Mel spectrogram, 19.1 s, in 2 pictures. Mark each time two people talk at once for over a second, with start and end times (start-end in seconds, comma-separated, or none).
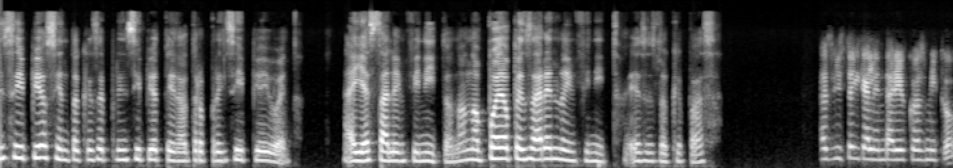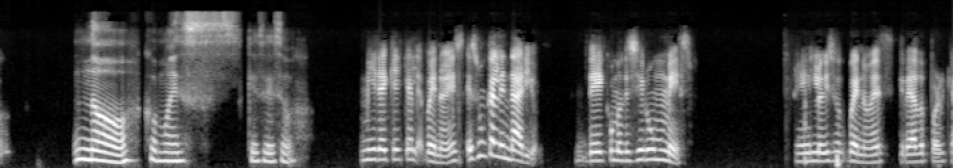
none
